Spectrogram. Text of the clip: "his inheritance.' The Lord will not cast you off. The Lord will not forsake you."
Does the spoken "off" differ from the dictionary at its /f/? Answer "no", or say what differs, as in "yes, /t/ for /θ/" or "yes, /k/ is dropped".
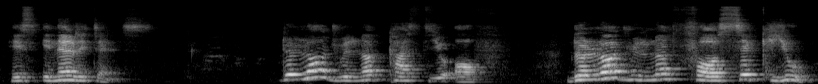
no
